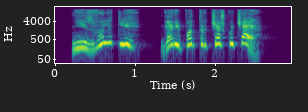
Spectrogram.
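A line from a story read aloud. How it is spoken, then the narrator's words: Loud squeak over crying. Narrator (Russian): громко пискнул он, перекрывая плач Винки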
